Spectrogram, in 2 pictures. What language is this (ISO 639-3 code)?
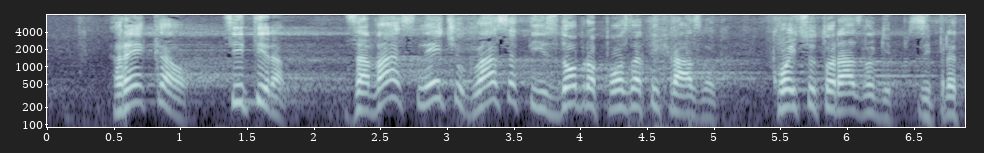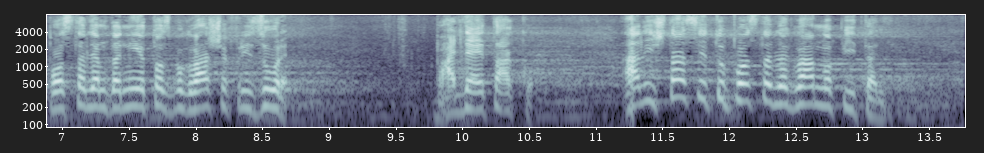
srp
